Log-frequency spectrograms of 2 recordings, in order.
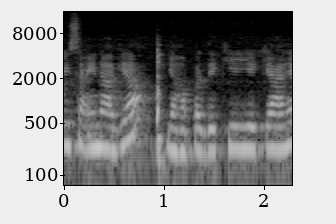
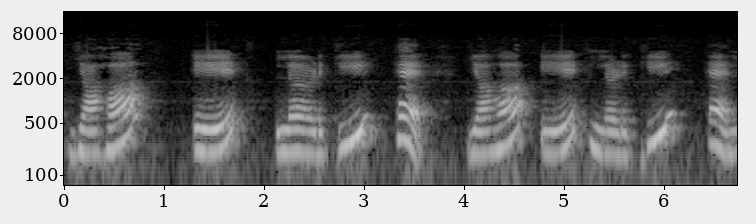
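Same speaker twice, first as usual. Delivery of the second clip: यह एक लड़की है said very slowly; slow dictation; much slower than usual. Shown as a demonstration. Teacher writes the sentence, slowly dictating. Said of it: "तो यहाँ हम लिखेंगे यह".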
